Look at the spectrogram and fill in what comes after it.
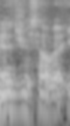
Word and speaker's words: Idris Elba: How do you say it? – Idris Elba? – Mm-hmm. Idris Elba, yeah. – Am I correct in that? – Yep, no. Okay. Yeah, Idris.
